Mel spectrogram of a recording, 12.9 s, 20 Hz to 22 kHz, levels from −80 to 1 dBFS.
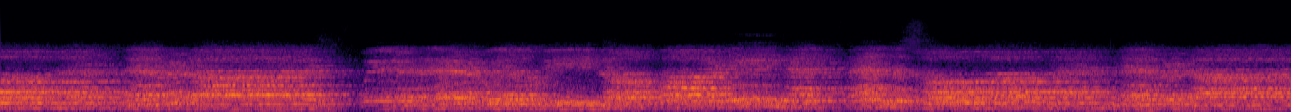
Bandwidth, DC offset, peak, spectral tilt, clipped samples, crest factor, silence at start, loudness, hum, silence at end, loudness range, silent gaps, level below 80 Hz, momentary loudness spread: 10.5 kHz; under 0.1%; -14 dBFS; -7 dB/octave; under 0.1%; 14 dB; 0 s; -29 LUFS; none; 0 s; 1 LU; none; -64 dBFS; 5 LU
